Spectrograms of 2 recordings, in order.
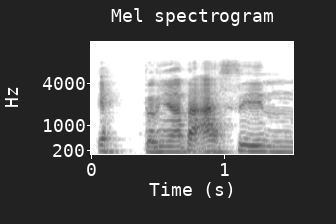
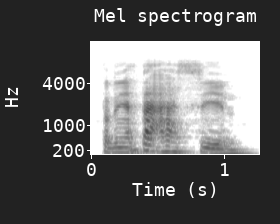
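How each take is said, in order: First: "Eh, ternyata asin" pitched up high with a playful gasp; a cook hamming up surprise to keep viewers relaxed. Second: Higher pitched, mildly surprised "ternyata asin"; lightly surprised cook finding the food salty; tasting surprise. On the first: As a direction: exaggerate the shock, playfully. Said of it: "biar tidak tegang". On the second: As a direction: react to the salty taste with a light start. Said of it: "Misalnya begitu dicicipin". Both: Shown as a demonstration.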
